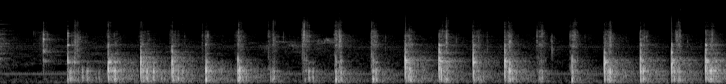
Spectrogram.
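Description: A wooden pestle pounds wet food in a clay mortar with rapid, regular thuds.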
